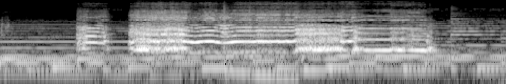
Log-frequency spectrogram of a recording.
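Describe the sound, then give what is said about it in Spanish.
Hens cluck and cackle loudly on a morning of intense cold, several overlapping calls rising into drawn-out squawks over a steady low farmyard hum, with no one speaking. “Esa mañana de intenso frío mis gallinitas cacareaban más que nunca.”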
